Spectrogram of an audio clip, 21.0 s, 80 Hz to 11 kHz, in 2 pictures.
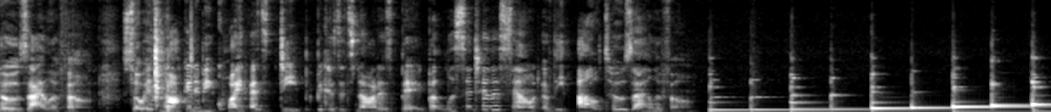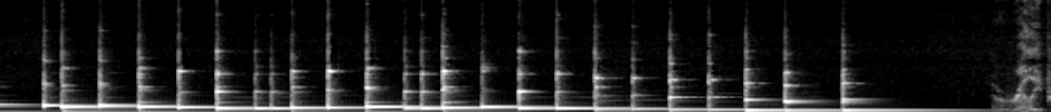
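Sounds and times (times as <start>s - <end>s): xylophone played with soft mallets: 7.0s - 20.5s.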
